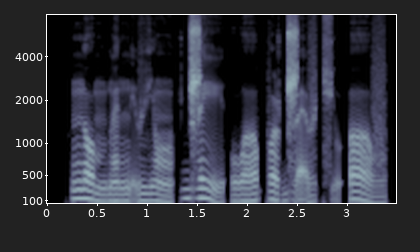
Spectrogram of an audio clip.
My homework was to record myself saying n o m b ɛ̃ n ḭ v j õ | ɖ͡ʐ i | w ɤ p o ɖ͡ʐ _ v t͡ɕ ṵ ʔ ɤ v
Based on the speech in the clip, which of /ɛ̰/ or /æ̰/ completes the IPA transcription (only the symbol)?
ɛ̰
